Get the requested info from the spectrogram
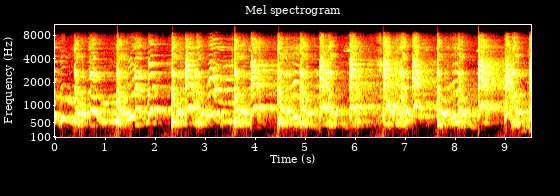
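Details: Household dogs Buddy the hound and Courage the poodle react to a missed-call ringtone; rapid repeated barks and yips, roughly every half second, with short howling slides between them.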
